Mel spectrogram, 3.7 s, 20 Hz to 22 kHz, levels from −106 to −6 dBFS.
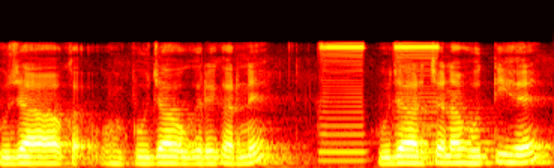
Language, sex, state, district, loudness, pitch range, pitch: Hindi, male, Maharashtra, Gondia, -17 LUFS, 145-170 Hz, 155 Hz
